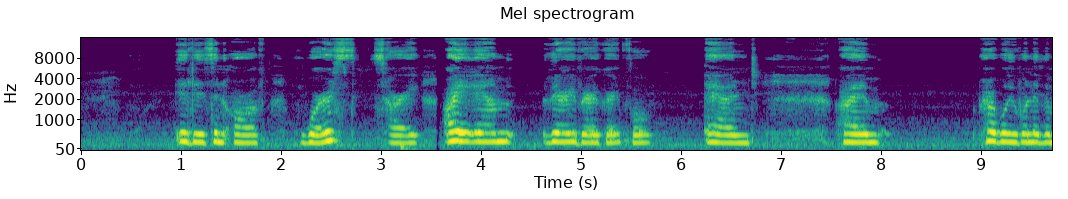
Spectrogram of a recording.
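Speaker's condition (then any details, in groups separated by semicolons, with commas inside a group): Cerebral palsy; spastic diplegia, caused by brain injury; weekly physical therapy; speech delay and issues, raspy voice, big breaths between sentences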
